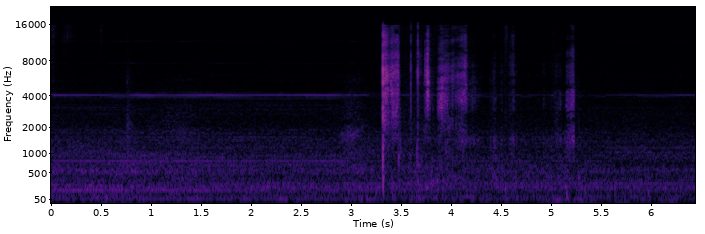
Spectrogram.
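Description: Compaq Deskpro 286 running as it tries to boot from its hard drive: a steady hum with a faint high whine. A quick cluster of clicks and rustles comes about three seconds in, with one more click near the end.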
